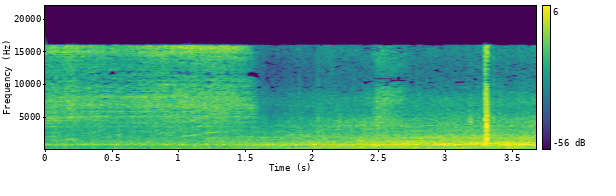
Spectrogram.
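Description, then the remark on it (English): Steady road traffic rumble heard from a car sitting in heavy traffic on the road, a dense continuous low-frequency roar with passing vehicle noise, fairly loud throughout, with a brief high click near the end. “Right now we're sitting in hell a lot of traffic.”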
